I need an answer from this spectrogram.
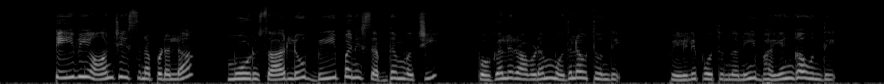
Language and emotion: Telugu, fearful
